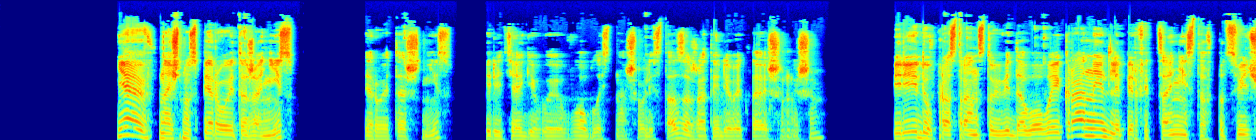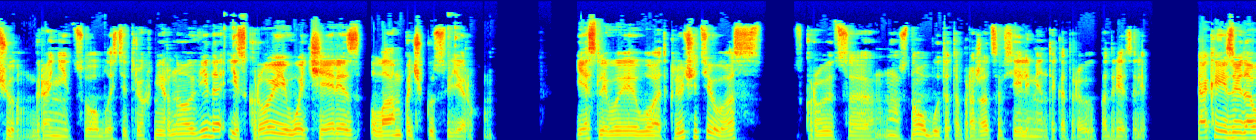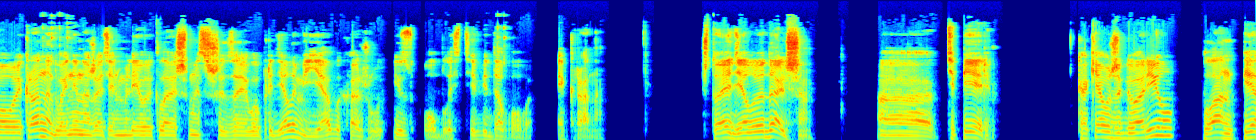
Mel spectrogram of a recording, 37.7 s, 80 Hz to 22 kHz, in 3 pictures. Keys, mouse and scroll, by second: 1.0 click, 2.3 click, 3.0-4.0 drag, 6.4 click, 9.4 click, 9.5 click, 10.3 click, 14.7 click, 17.0 click, 25.5 click, 25.7 click, 30.0 click, 31.9 click.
